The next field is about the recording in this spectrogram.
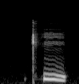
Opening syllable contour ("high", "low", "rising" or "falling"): falling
